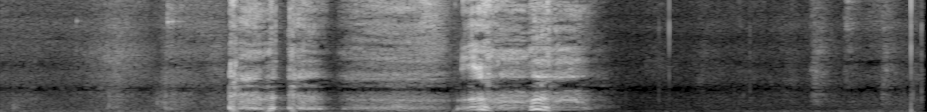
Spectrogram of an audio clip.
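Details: A girl gives a short run of harsh coughs, some wet-sounding, then falls quiet.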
